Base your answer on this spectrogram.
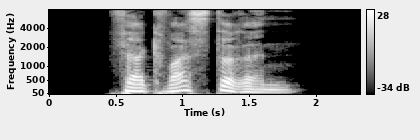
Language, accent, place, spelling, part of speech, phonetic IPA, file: German, Germany, Berlin, verquasteren, adjective, [fɛɐ̯ˈkvaːstəʁən], De-verquasteren.ogg
- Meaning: inflection of verquast: 1. strong genitive masculine/neuter singular comparative degree 2. weak/mixed genitive/dative all-gender singular comparative degree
